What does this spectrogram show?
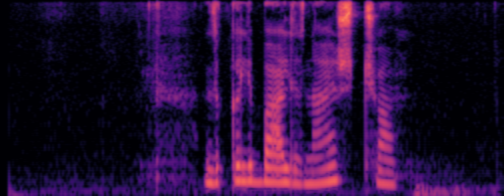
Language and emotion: Russian, angry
